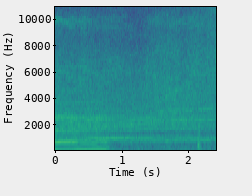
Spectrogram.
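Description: A Zwartbles sheep bleats once, a single steady call of about a second, over the steady buzz of electric sheep-shearing clippers running nearby.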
